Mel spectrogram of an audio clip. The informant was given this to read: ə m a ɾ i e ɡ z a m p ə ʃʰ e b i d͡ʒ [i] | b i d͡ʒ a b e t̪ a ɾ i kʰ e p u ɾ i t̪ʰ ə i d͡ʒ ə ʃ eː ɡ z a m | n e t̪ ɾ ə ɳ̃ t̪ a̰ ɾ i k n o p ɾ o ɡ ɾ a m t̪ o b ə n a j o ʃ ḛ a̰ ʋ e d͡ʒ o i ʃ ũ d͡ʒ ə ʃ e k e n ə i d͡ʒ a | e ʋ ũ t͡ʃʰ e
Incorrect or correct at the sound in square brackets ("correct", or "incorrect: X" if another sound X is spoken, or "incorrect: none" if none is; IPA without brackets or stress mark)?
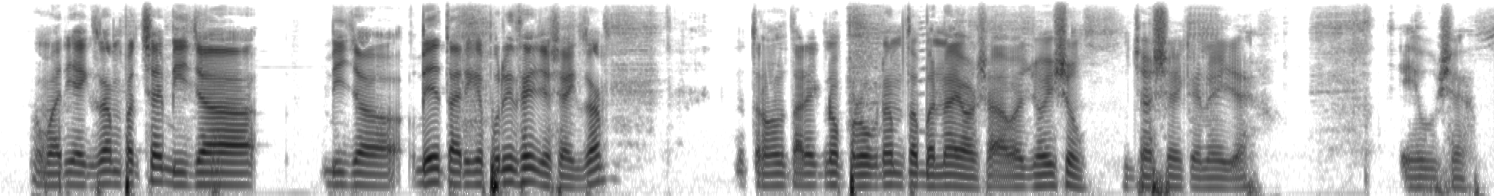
incorrect: a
